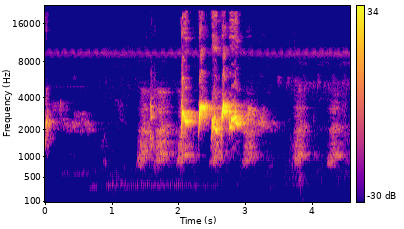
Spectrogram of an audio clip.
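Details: Red-whiskered bulbul song meant to lure wild birds or excite caged birds: muffled chattering leading into a bright falling run of whistled notes, then scattered soft calls.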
